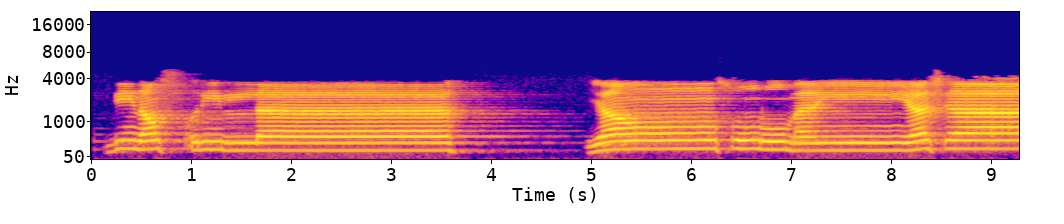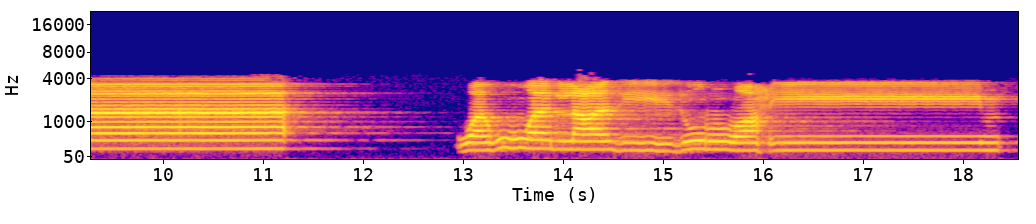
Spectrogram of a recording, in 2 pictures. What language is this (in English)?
Arabic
